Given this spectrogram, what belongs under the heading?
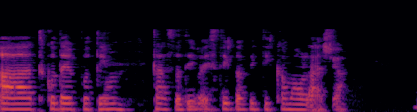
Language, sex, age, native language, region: Slovenian, female, 18-29, Slovenian, Central Slovenia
